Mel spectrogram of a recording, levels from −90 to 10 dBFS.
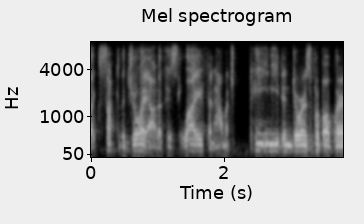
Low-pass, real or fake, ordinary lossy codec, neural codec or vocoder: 7.2 kHz; fake; Opus, 16 kbps; vocoder, 22.05 kHz, 80 mel bands, Vocos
